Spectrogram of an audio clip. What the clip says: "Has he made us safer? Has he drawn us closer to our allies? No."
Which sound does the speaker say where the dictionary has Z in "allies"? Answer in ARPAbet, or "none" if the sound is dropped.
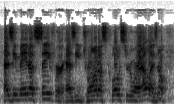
Z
